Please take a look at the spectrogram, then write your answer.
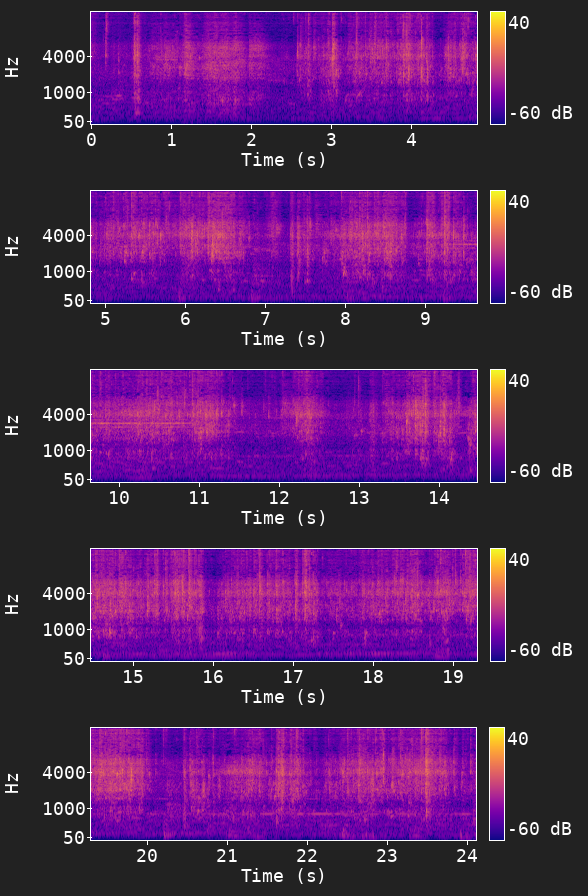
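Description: Water runs and trickles steadily during the final rinse of hand-washed clothes, a continuous wash of sound with occasional splashes and faint voices in the background.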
